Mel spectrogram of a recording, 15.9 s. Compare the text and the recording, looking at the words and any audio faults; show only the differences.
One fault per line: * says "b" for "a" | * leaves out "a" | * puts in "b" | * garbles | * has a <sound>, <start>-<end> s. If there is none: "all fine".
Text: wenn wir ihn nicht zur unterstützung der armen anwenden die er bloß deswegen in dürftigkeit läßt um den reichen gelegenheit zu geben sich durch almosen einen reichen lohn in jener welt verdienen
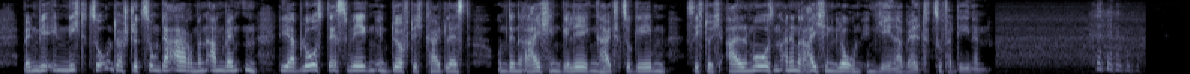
* puts in "zu"
* has a laugh, 14.5-15.2 s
